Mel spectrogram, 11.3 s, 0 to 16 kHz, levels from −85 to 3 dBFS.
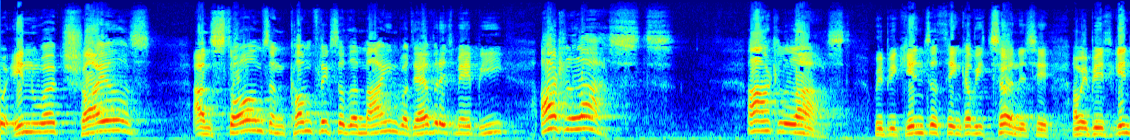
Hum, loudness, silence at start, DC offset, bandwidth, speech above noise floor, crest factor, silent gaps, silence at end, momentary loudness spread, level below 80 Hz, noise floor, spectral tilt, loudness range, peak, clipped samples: none; -17 LUFS; 0 s; under 0.1%; 15 kHz; 31 dB; 16 dB; none; 0 s; 12 LU; -48 dBFS; -48 dBFS; -3.5 dB/octave; 2 LU; 0 dBFS; under 0.1%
